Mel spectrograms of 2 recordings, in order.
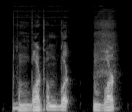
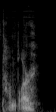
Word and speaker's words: Tumblr: M-B-L-R. – It's Tumblr. Tumblr. – Tumblr. That's how you pronounce it, too. I've been pronouncing it wrong. No, it's Tumblr.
